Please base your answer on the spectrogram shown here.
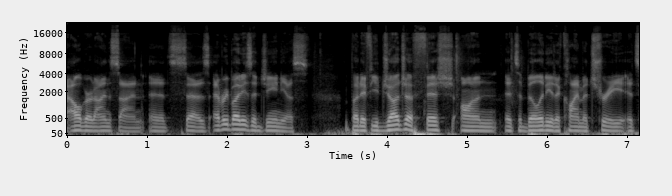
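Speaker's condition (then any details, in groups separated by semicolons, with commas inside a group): No condition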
